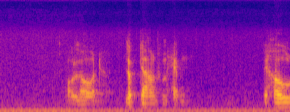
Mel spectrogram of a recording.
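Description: An elderly man speaks solemnly, as if in prayer.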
